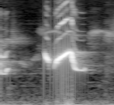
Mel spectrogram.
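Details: Black-throated laughingthrush sound used to encourage birds to sing: one clear, loud whistle that climbs steadily and then falls away abruptly, after a brief introductory note.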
